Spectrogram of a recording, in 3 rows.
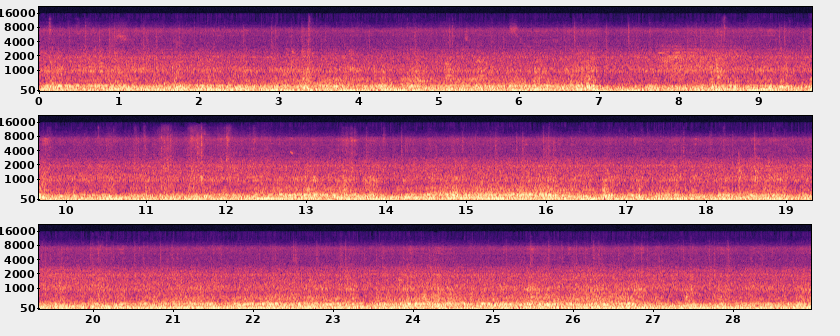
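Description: Steady low rumble of a Taiwan Railway Puyuma Express, a TEMU2000 tilting electric multiple unit, running along the line.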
